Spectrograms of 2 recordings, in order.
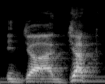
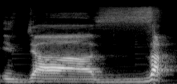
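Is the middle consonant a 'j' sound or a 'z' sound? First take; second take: j; z. First: The middle consonant is a 'j' sound. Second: The middle consonant is a 'z' sound. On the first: The speaker calls it wrong. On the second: The speaker calls it right.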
